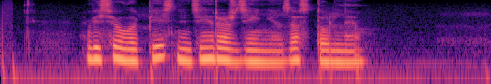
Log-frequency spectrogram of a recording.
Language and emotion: Russian, neutral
